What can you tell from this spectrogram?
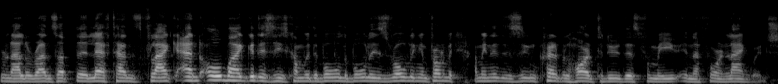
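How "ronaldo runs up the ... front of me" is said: ordinary talk, nothing marked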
